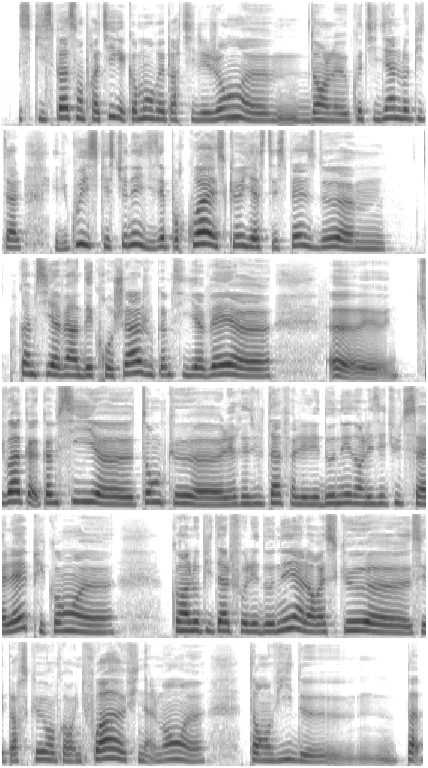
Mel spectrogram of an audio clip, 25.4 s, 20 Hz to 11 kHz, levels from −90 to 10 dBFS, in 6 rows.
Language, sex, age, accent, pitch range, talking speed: French, female, 20-39, French, 190-230 Hz, 220 wpm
